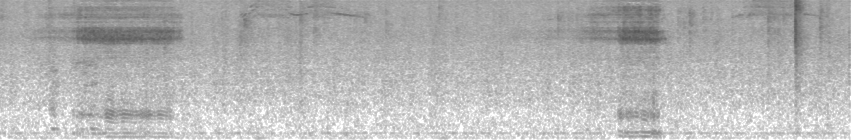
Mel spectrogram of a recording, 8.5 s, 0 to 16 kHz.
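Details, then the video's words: French Bulldog named Daifuku snoring: a long rasping snore with a low buzzing rumble and a hissy high edge, about one second long, then quiet breathing and a shorter second snore near the end. "フレンチブルドッグ 大福3 いびき？！"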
